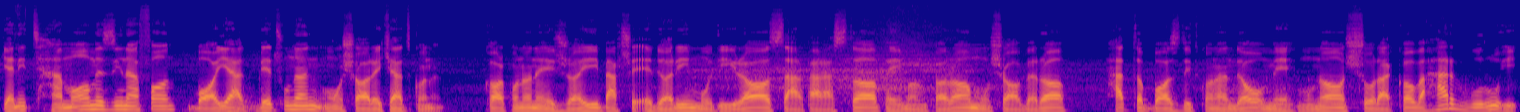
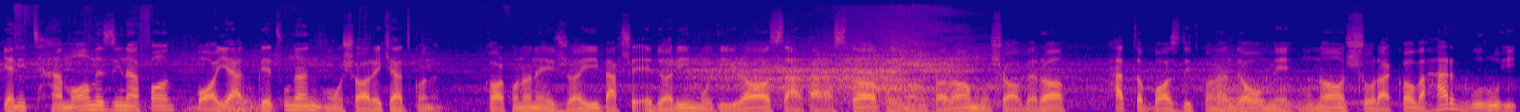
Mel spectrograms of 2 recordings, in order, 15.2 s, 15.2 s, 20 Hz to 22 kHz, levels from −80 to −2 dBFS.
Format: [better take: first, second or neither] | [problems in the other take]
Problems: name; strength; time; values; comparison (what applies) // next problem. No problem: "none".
first | traffic noise; loud; throughout; 8 dB below the speech; faint in the first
